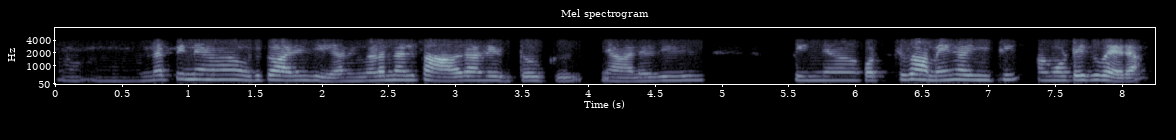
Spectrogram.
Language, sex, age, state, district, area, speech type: Malayalam, female, 30-45, Kerala, Kannur, rural, conversation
